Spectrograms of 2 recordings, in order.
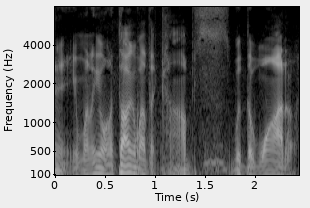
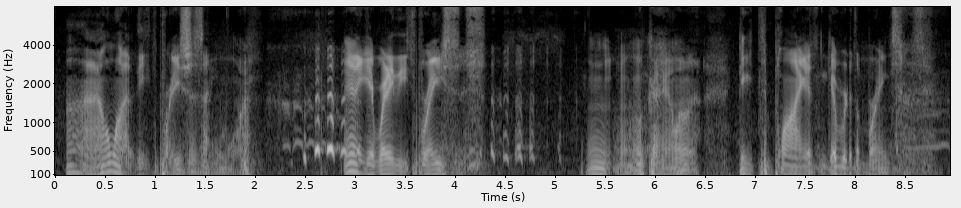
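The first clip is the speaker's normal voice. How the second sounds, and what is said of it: Imitates another person's voice. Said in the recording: “I'm doing an impression of Kate's dad.”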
